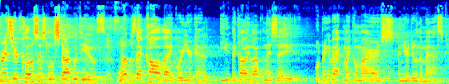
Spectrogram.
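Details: Adult man speaking into a microphone; ordinary speech.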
